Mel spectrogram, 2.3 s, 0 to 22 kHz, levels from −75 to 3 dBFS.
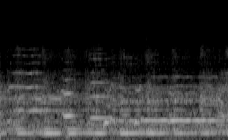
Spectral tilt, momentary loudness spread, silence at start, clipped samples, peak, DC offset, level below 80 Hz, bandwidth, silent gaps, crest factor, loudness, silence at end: -7.5 dB/octave; 2 LU; 0 s; under 0.1%; -14 dBFS; under 0.1%; -54 dBFS; 15.5 kHz; none; 14 dB; -28 LUFS; 0 s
